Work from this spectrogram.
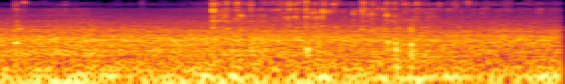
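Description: Grape vinegar poured into a container of water to make a cleaning solution: a steady close splashing and trickling stream with scattered drips, continuous and alone.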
